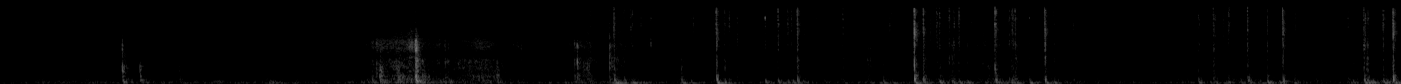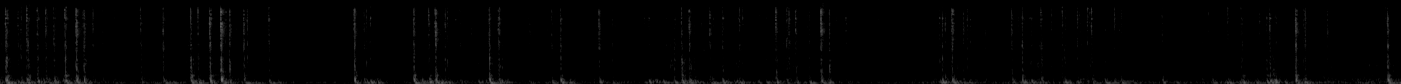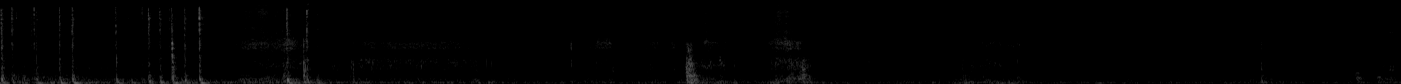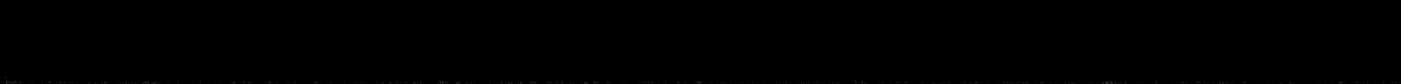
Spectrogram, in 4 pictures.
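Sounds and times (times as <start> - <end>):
keyboard typing: 6.1 - 10.8, 11.8 - 16.8, 17.5 - 30.2.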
